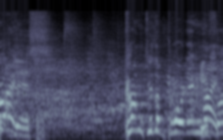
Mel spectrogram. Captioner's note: applause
